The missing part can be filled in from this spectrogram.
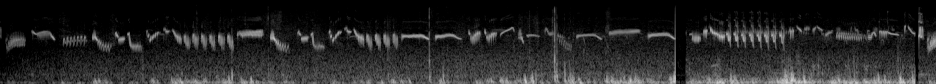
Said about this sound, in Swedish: Ja visst, det här är ju aprilvårsstämning när sånglärkan sjunger eh, eh, över de här eh, öppna markerna. Och Jormo har ju mycket öppna marker där, hedmarker där den sånglärkan trivs. Den sjunger redan för andra kullen, för andra häckningen,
